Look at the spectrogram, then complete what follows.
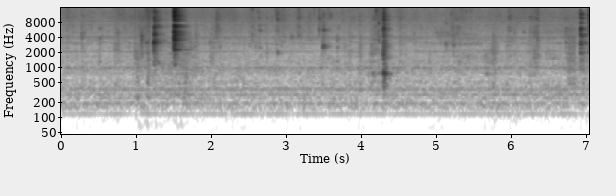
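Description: A few short, sharp clinks and clicks of tableware and cutlery on a dinner table, the loudest about a second and a half in, over a faint steady room hum.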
